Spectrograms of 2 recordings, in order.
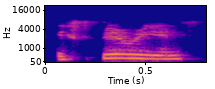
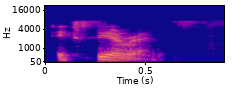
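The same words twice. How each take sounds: First: Every syllable of the word is pronounced. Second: One syllable of the word is dropped. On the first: The speaker calls it right. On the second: The speaker calls it wrong.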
